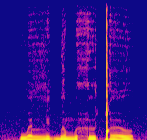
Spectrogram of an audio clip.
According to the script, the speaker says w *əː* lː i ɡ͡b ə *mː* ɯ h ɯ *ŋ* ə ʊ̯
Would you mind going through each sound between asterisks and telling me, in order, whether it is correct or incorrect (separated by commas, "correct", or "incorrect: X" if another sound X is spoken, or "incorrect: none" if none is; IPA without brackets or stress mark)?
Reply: incorrect: ə, incorrect: m, incorrect: ǃ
